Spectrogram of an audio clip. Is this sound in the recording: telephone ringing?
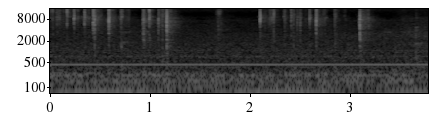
no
